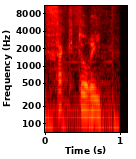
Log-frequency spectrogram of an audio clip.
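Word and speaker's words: Factorhy: En deuxième partie, tout à l'heure, nous aurons le plaisir de recevoir Marc-Antoine Godefroy, qui lui est avocat au sein du cabinet Factory. Ça s'écrit F-A-C-T-O-R-H-Y, vous avez compris.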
